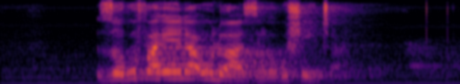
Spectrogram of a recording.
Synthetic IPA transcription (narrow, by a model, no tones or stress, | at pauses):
zok̬ufak̬ɛlaulwaziŋok̬uʃiːt͡ʃʼa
